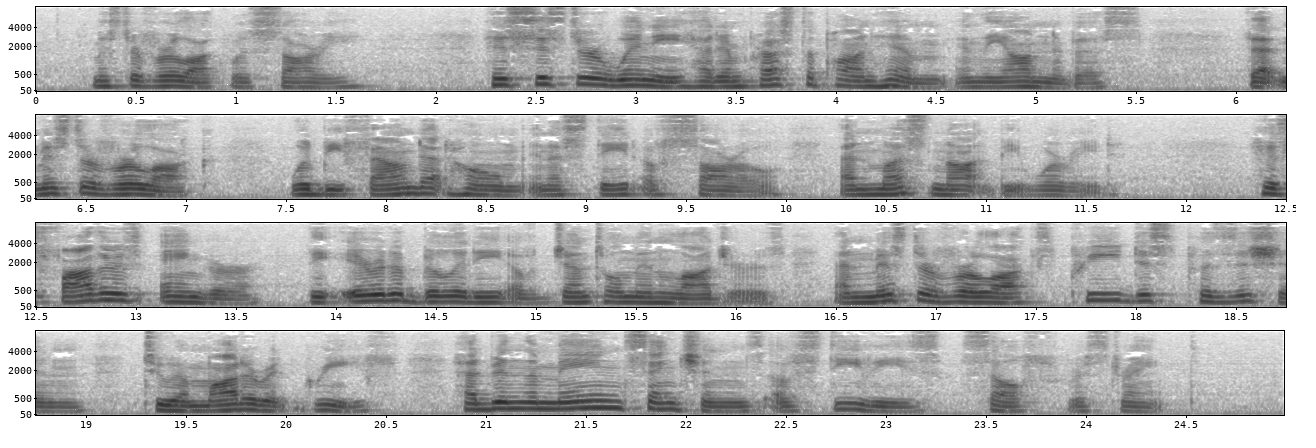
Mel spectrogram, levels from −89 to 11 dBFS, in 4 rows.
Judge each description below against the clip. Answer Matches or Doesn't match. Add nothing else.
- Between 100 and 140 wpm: Matches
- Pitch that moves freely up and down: Doesn't match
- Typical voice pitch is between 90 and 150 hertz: Matches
